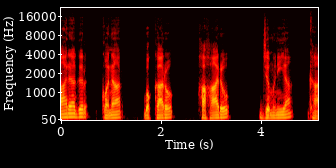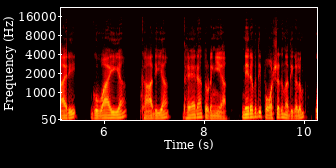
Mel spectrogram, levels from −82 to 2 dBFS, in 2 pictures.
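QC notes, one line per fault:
1.39–1.63 s: comfort noise in place of the background. For 240 ms the real room tone, sitting about 55 dB below the loudest speech, gives way to a flat, featureless hiss about 2 dB louder. The likely cause is discontinuous transmission in an Opus-style codec, with the receiver filling the pause with synthetic noise.
4.81–4.93 s: comfort noise in place of the background. The same swap lasts 120 ms. Here the substitute noise sits about 1 dB quieter than the real background.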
